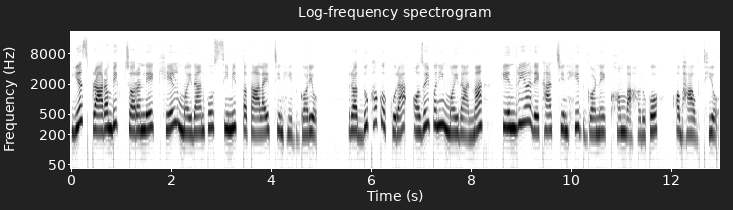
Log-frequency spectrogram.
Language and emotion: Nepali, neutral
